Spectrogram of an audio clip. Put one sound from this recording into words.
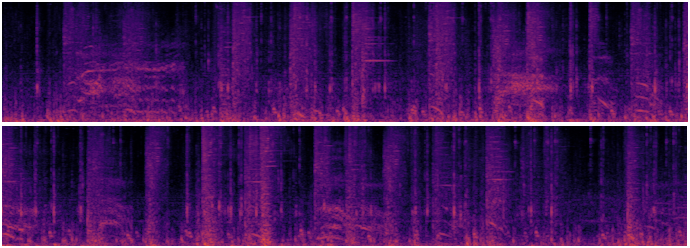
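Swords and weapons clash and strike in a battle.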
